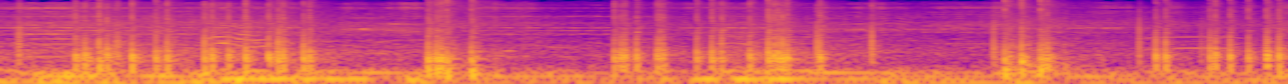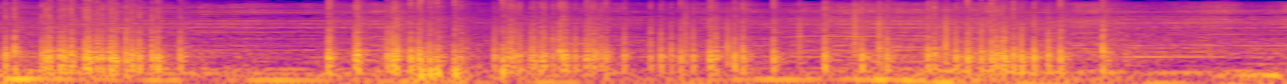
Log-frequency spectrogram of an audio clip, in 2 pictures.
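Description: Fireworks going off in quick succession: many sharp bangs and crackles, one after another, with music underneath.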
